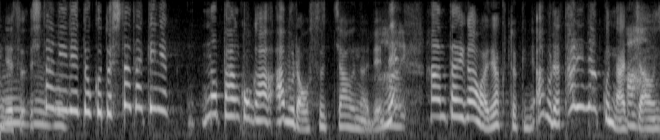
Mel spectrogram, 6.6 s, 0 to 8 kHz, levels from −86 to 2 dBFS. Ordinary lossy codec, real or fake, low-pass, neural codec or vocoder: none; real; none; none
